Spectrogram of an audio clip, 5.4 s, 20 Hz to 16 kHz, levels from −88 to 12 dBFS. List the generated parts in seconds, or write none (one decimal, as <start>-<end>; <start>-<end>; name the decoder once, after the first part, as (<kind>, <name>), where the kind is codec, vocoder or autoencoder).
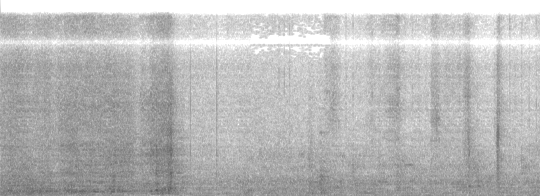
0.0-2.5 (codec, SNAC); 3.3-5.4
